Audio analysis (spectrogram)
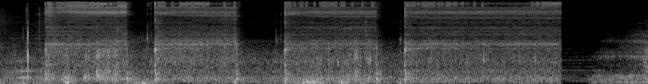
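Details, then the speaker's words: Philips GC8638 steam iron, soleplate hot, water filled: fast uneven ticking clatter from the solenoid valve with no steam output; cause found as a cracked hose connection near the new pump. "uap dia tak keluar cuma kita dengar bunyi valve dia."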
